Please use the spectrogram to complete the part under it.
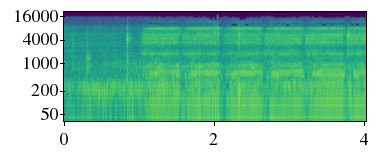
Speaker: there's two levels of vibration if you push it once it vibrates if you push and hold it it will do it six times if you keep holding it it will do it a stronger vibration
